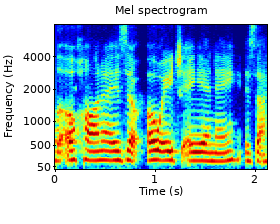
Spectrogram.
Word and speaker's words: Ohana: your own and your family's is called the ohana is it o-h-a-n-a is that how you pronounce it okay yeah the ohana adventure all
